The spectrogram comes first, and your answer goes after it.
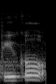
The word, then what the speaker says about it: buccal: inside of their cheek they're either called buccal or buccal swabs know just depends on where you're from as to how you pronounce it exactly whether it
